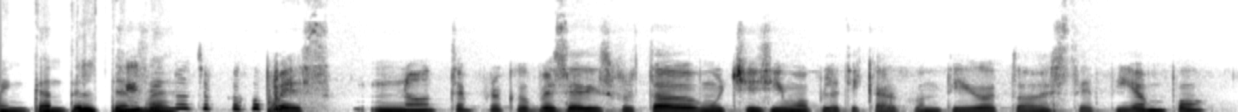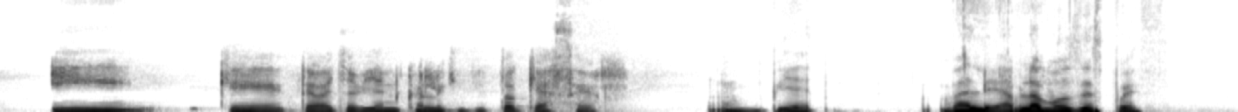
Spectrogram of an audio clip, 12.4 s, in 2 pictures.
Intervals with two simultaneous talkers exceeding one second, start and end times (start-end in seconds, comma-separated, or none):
none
